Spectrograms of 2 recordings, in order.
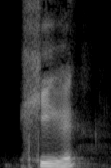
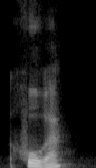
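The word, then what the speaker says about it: hygge: Porque estoy hablando de Hige, el Hige, que me diréis, ¿qué está diciendo este hombre? Ha perdido la cabeza. El Hige, que en realidad se pronuncia juga,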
